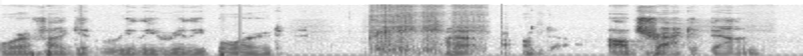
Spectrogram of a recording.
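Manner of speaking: low whisper, close to the ear. A player's character leans in and speaks into another character's ear, whispering. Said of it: "she whispers in Amelia's ear".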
